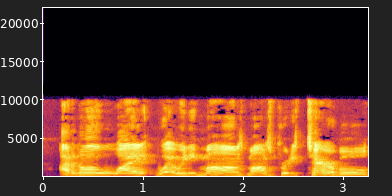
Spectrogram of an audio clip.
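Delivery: high, mild put-on yell.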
